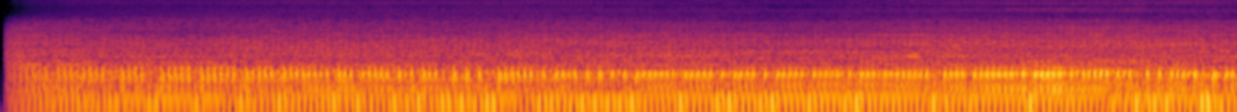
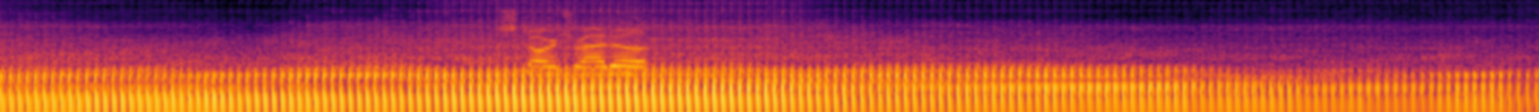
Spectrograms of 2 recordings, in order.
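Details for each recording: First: Xcel mini dirt late model (micro-sprint based) on first start after its carb was cleaned; small twin fires unevenly at fast idle with uneven chuffs, clatter and some speed rise. Oil was later found full of fuel, blamed on a junk carb. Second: First start of an Xcel mini dirt late model (micro sprint based) after the carb was cleaned. The engine catches straight away and settles into a steady, even idle with a firm, regular beat, running clean and healthy.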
